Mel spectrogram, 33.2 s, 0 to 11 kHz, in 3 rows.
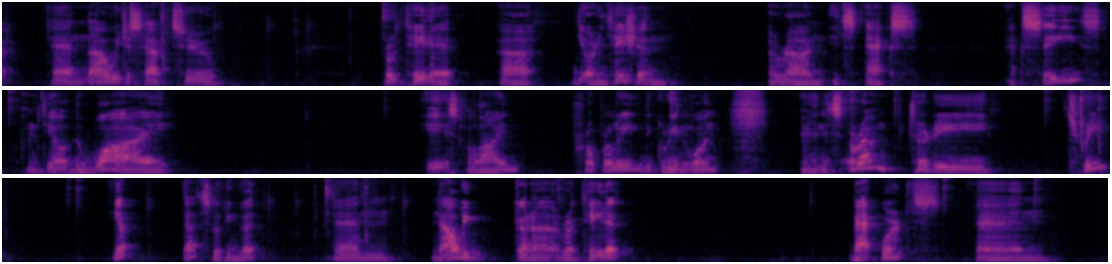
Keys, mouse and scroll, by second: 0.4-1.7 middle drag, 1.7 scroll down 1, 2.6-6.9 middle drag, 8.9-11.4 drag, 11.4-14.5 middle drag, 14.8-17.9 drag, 19.4-22.5 drag, 23.5 middle click, 24.3 scroll down 2, 24.8-25.8 middle drag, 25.8 scroll up 4, 26.1-27.6 middle drag, 27.6 click.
